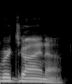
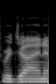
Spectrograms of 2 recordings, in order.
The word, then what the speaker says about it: Regina: And of course, Regina makes you giggle. Oh, absolutely. It will never not make me giggle. And this is because it rhymes with a part of the anatomy of females.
